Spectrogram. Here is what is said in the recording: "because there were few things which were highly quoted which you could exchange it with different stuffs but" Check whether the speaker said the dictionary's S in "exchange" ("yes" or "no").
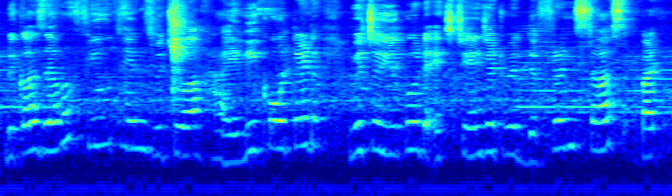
yes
